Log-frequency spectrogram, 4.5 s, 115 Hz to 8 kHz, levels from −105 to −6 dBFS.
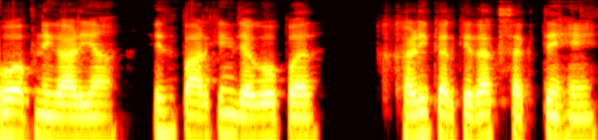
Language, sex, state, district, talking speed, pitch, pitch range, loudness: Hindi, male, Bihar, Saran, 160 wpm, 120 Hz, 115-125 Hz, -17 LUFS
